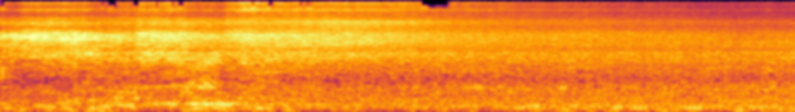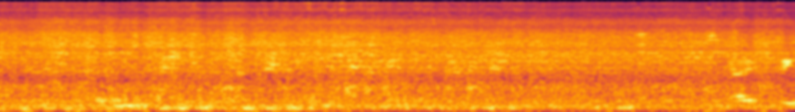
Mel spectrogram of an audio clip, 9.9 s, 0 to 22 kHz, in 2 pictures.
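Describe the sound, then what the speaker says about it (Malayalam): A WAP7 electric locomotive hauls the Jamnagar train through Irinjalakuda Railway Station, a steady close rumble of passing coaches with rhythmic wheel clatter and rattling throughout. "WAP7. I think it is Jamnagar train."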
